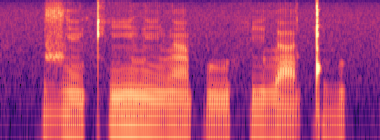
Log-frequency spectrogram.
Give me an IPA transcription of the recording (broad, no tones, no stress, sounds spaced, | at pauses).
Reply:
ɮ ẽ kʰ ĩ l ĩ l ã p u h i l a ǃ ṳ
